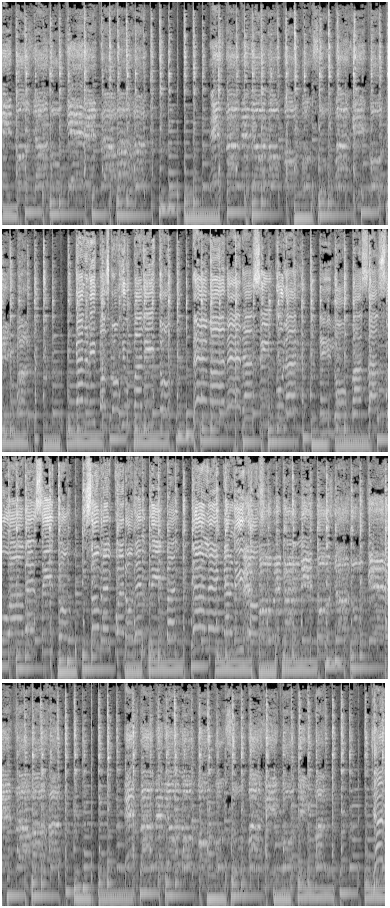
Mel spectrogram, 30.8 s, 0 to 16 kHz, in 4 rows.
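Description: Instrumental stretch of a 1980 salsa band recording, without singing: a bass line moving in short held notes under the band, with percussion throughout.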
